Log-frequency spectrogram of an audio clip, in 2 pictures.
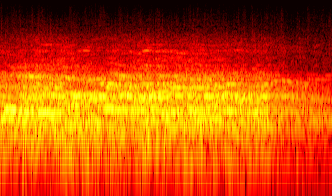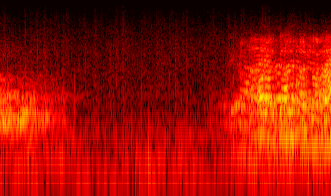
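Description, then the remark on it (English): A loud boxing crowd boos the winning boxer Joe Palooka in a dense, roaring wash of voices that fades out over several seconds, leaving a brief near-silence before the jeering crowd surges back. “Believe it or not, Joe Palooka's being booed.”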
